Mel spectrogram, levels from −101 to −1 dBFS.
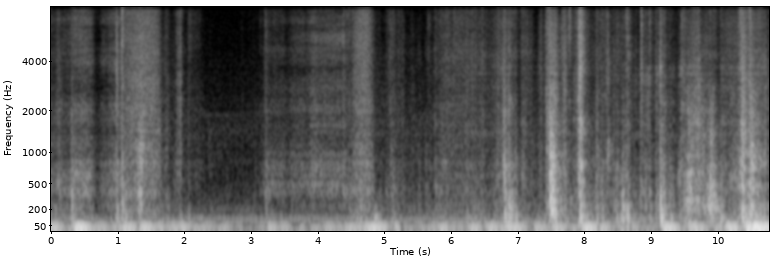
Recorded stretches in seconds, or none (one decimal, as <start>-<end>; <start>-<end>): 0.0-6.3; 7.9-9.5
